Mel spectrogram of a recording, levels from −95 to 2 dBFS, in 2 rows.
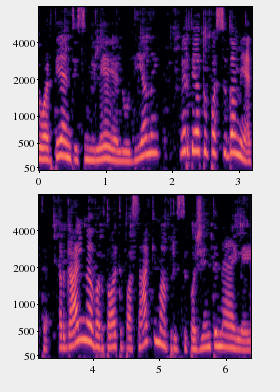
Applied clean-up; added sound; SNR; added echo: classical method Wiener filter.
